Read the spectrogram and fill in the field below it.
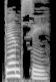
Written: dempsey

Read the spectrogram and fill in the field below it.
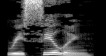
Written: resealing

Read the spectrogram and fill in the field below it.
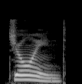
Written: joined

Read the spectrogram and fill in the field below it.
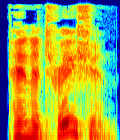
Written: penetration

